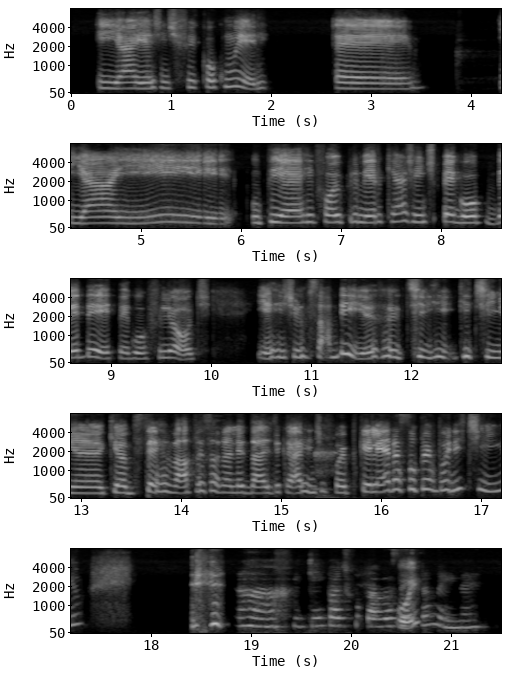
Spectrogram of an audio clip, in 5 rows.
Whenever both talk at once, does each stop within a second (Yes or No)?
Yes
